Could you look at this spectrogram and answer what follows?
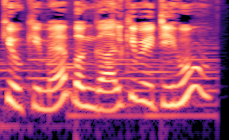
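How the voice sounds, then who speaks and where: A woman's voice: on the high side, expressive, a little slow, dark tone. A woman voicing a kind, resourceful young Bengali daughter-in-law in a cartoon family story. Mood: proud, reassuring. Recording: music under the voice.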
